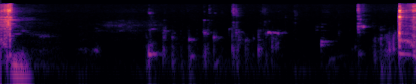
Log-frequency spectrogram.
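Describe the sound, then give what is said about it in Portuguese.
Someone sips and swallows water: a short run of soft, wet mouth clicks and gulps at an uneven pace, framed by louder rustling bursts at the start and end. “Deixa eu só beber uma água aqui.”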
